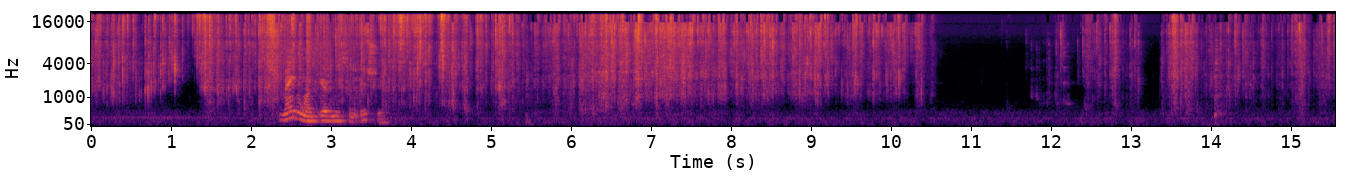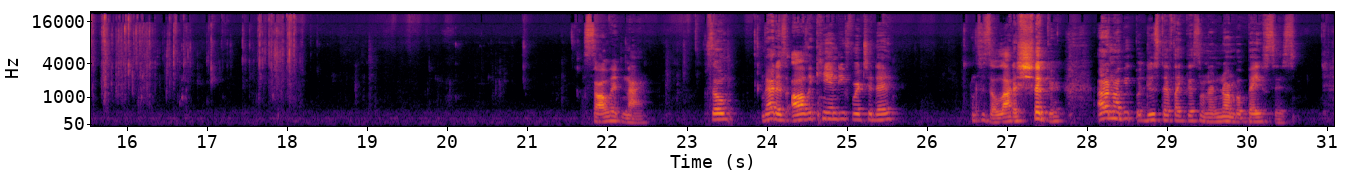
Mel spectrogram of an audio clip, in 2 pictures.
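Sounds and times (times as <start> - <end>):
plastic wrapper crinkling: 0.0 - 10.6, 11.8 - 18.3.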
